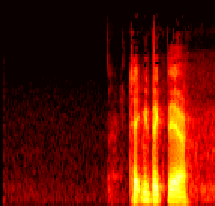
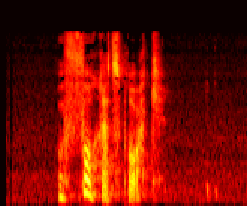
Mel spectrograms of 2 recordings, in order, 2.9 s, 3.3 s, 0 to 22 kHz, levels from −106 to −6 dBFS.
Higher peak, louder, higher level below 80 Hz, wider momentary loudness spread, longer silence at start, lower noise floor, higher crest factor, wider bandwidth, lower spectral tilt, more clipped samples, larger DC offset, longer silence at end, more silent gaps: first, -6 dBFS vs -12 dBFS; first, -23 LUFS vs -34 LUFS; first, -66 dBFS vs -88 dBFS; second, 8 LU vs 14 LU; first, 1.75 s vs 0.75 s; first, -82 dBFS vs -75 dBFS; about the same, 20 dB vs 24 dB; second, 7.6 kHz vs 11.5 kHz; first, -8 dB/octave vs -3 dB/octave; neither; neither; second, 0.4 s vs 1.15 s; neither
